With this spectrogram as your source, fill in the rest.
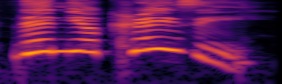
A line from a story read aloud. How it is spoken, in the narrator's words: was shouting now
